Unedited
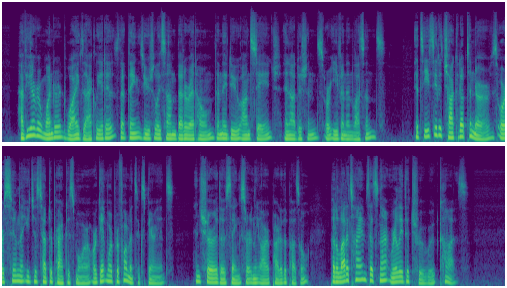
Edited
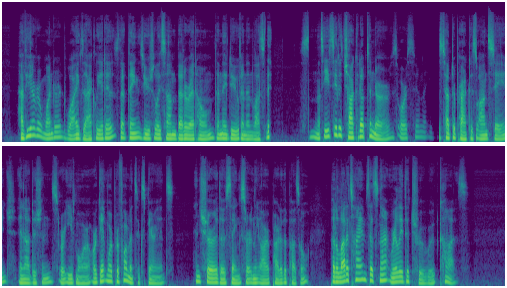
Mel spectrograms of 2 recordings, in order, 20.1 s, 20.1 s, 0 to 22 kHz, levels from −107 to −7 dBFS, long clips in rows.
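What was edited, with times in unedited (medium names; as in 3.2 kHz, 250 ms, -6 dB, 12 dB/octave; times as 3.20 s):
0.57–1.47 s: gain -4.5 dB
4.73–6.73 s: move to 11.48 s
7.24–8.37 s: reverse
8.98–10.74 s: studio fade out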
